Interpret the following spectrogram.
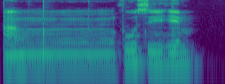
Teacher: dibaca secara samar atau mendengung, yaitu ditahan dengan 2 harokat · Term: ikhfa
